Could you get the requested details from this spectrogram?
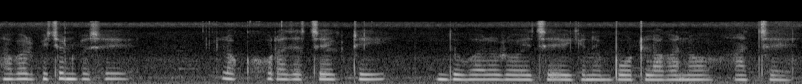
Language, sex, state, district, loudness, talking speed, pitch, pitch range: Bengali, female, West Bengal, Cooch Behar, -24 LUFS, 95 wpm, 230 Hz, 220-245 Hz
